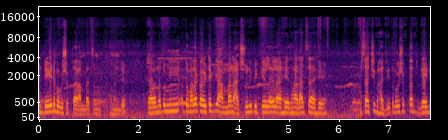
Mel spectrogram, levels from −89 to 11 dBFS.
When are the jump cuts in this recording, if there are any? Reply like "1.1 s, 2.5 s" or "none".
6.5 s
